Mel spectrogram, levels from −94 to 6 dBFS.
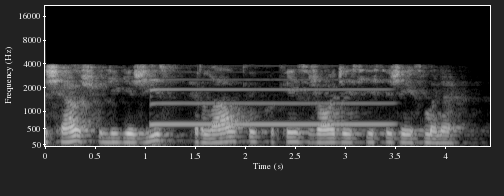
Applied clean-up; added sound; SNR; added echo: none; Wind instrument, woodwind instrument; 11 dB; reverberation time 0.6 s.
